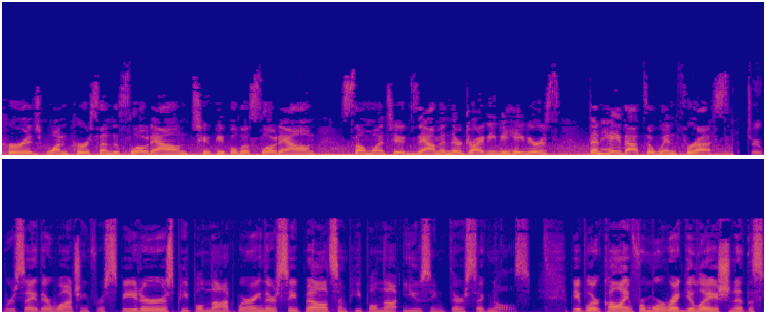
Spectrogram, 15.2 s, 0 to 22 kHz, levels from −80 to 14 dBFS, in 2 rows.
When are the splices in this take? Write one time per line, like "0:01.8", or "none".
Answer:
none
